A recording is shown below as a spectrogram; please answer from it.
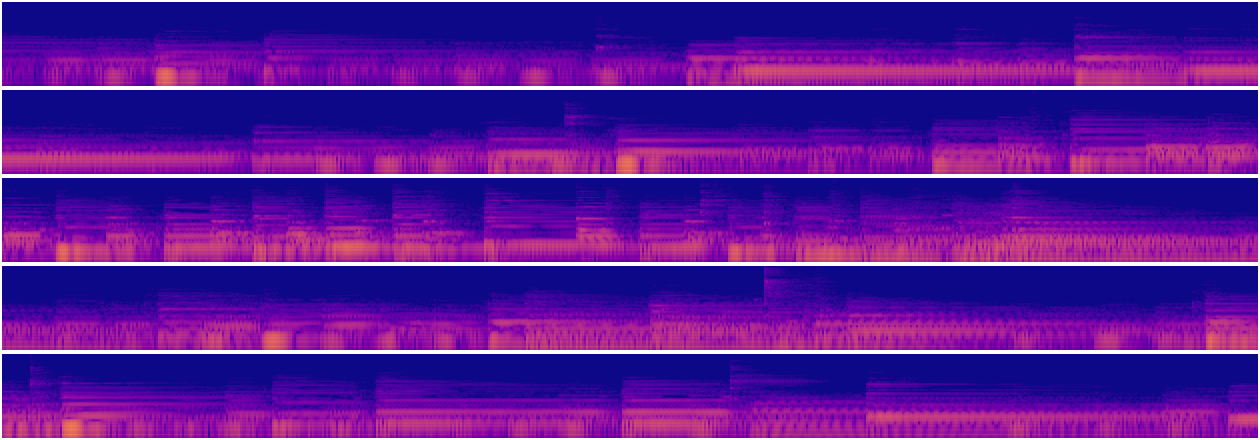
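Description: Solo classical guitar, nylon-strung, played fingerstyle: a melody over sustained bass notes, with a quick, dense run of notes in the middle and a few sharp accented strums later on.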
